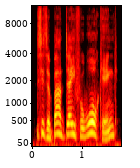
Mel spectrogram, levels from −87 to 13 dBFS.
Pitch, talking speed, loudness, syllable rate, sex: 180 Hz, 235 wpm, -17 LUFS, 5.4 syllables/s, male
